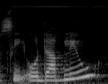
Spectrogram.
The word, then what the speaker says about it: cow: If I take a simple word like cow, C-O-W, cow, there's no W. If I say saw, S-A-W, saw, it just becomes the O sound.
